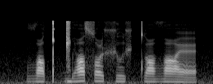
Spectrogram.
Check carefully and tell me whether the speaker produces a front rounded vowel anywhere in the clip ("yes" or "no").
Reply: no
